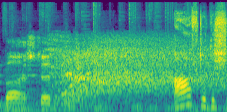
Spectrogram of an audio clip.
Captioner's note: audience laughs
